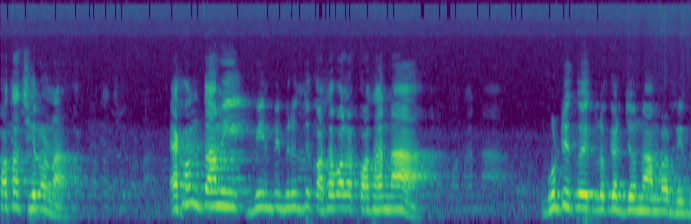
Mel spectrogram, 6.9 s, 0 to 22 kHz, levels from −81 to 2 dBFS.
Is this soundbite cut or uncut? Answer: uncut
